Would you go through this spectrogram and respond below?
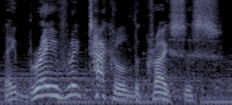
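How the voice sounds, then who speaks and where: A man voicing a dignified, courteous official in a video game, with ceremonious phrasing and a gravelly edge. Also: a little high, sing-song, normal speed. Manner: ornate, ceremonious. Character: courteous, dignified male official, formal and earnest. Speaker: game character voice actor. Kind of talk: formal dramatic game dialogue. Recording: music behind the voice.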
